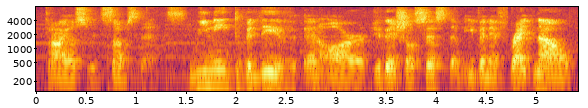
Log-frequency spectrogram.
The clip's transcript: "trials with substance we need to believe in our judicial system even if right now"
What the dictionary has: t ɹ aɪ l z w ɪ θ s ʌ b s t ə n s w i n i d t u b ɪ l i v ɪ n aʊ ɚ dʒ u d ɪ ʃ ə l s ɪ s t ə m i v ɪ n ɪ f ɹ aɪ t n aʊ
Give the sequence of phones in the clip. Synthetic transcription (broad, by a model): t ɹ aɪ l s w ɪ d s ʌ b s t ə n s w i n i d t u b ɪ l i v ɪ n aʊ ɚ dʒ u d ɪ ʃ ə l s ɪ s t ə m i v ɪ n ɪ f ɹ aɪ t n aʊ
